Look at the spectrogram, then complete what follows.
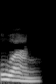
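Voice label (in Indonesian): "uang", Indonesian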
